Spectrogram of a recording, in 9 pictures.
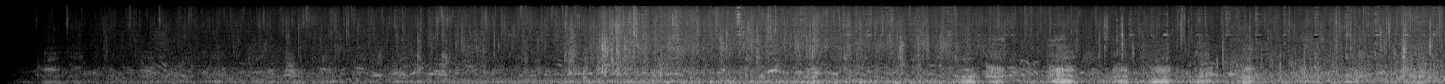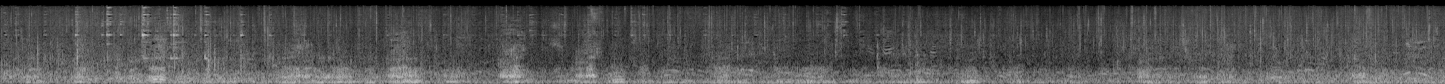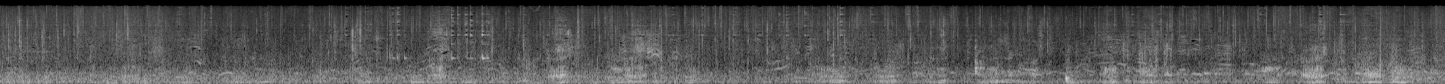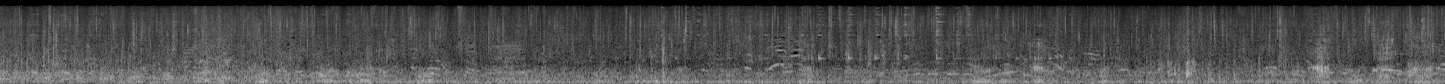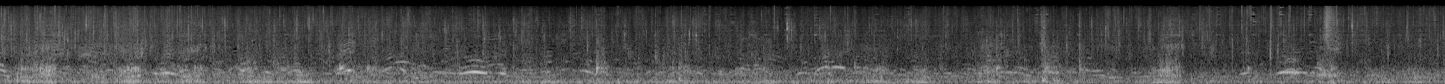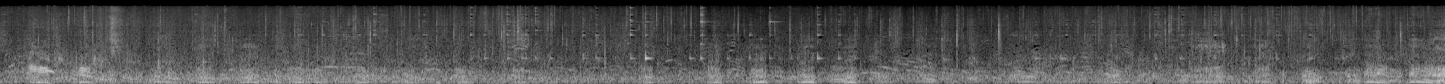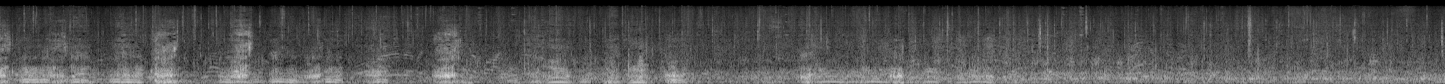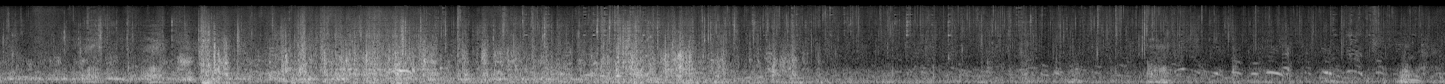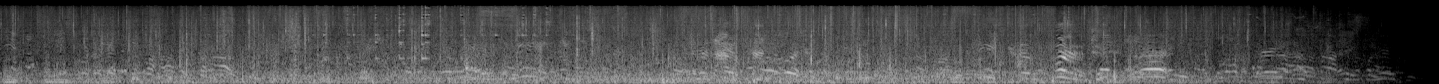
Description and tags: Lappi, poroerotus, porot ajetaan kirnuun / Lapland, reindeer round-up, separation, a herd of reindeer is driven into a churn, bells, grunting, dog, human voices
Lauma poroja aitauksessa, porot ajetaan kirnuun, ääntelyä, roukumista, kelloja, koira haukkuu, ihmisääniä.
Paikka/Place: Suomi / Finland / Inari, Hirvassalmi
Aika/Date: 13.01.1977
Field-Recording, Finland, Finnish-Broadcasting-Company, Lapland, Lappi, Poro, Porotalous, Reindeer, Reindeer-farming, Soundfx, Suomi, Talvi, Tehosteet, Winter, Yle, Yleisradio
